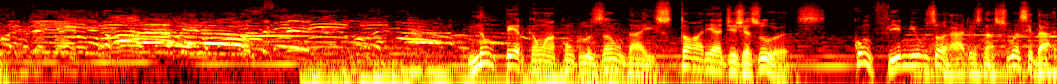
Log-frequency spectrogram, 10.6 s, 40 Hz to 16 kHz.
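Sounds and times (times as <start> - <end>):
large crowd clamoring and shouting: 0.0 - 5.6
speech: 4.7 - 10.5.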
